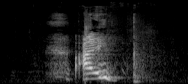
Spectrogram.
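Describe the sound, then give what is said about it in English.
A person makes a single drawn-out vocal meow, imitating a cat, fairly loud, with a short breathy trailing sound after it. “A catnipped out cat?”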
